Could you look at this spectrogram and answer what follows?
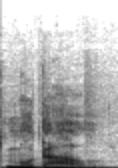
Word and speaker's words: modal: Actually, I keep saying Dell, but it's not Dell. It's Modell.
